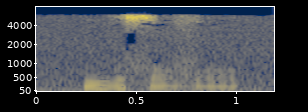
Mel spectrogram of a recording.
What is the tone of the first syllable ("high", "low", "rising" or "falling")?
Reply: high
